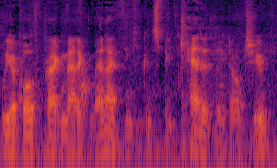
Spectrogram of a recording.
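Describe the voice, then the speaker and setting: Actor as blunt businessman, gravelly, lowish voice. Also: quick pace, fairly bright tone, a little hiss or hum. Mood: pressing, low-key. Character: blunt, pressing businessman, wary and insistent. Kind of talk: table read acting.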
